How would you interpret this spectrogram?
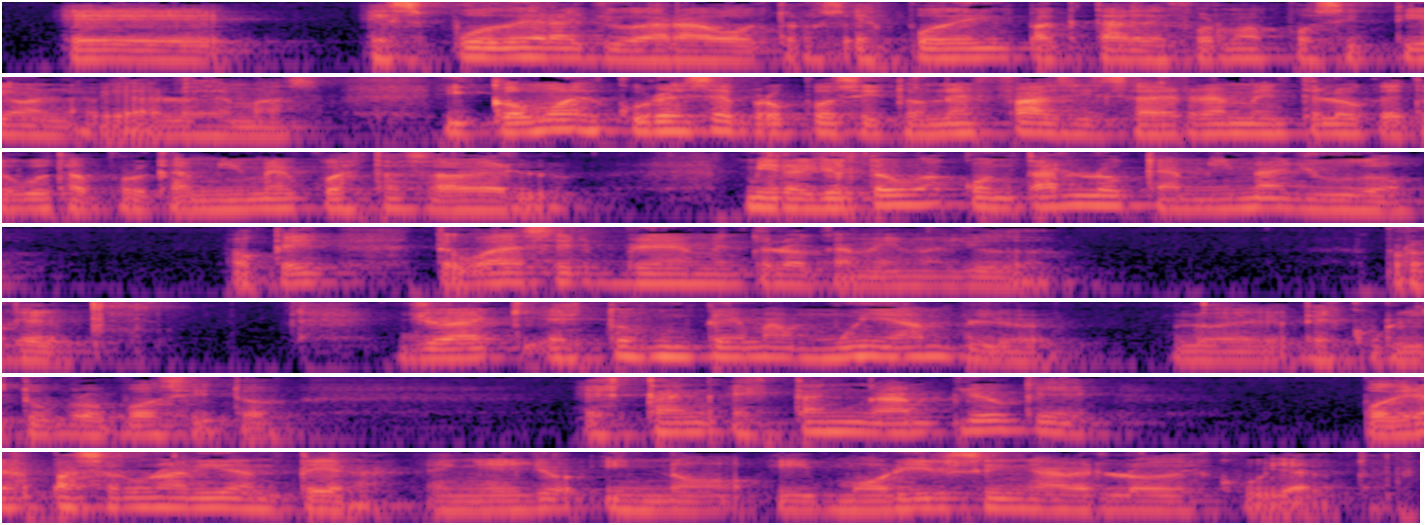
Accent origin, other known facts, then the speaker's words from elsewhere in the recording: Venezuela; also born or lived in Panama; now in Spain; Yo nací en Venezuela, pero vivo en España. Y viví en Panamá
